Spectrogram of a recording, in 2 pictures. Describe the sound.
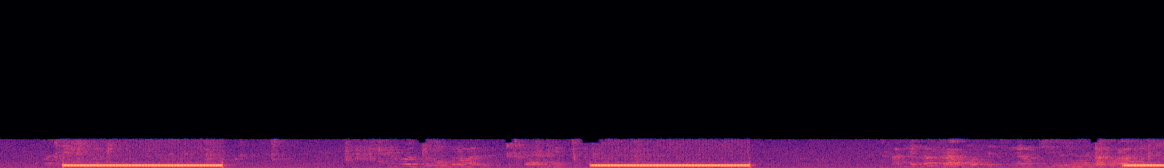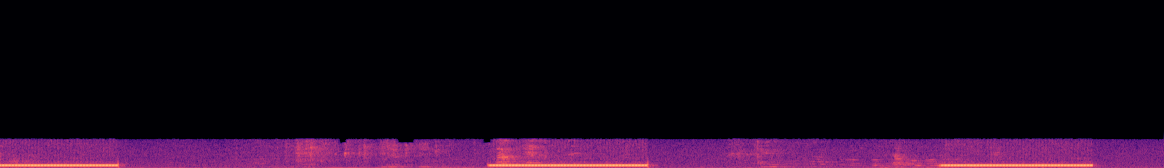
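A telephone ringback tone sounds on an unanswered call: five long, steady mid-pitched beeps repeat at regular intervals of about four seconds, with a voice talking in the gaps between them.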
